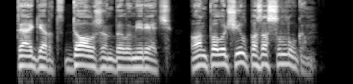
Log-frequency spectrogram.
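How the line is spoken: Harsh, through clenched teeth. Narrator (Russian): жестко процедил Грейвс

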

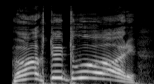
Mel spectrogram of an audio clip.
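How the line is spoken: Prisoner yelling. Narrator (Russian): заорал пленник

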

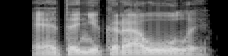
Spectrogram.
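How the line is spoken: Reluctant grumble. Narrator (Russian): неохотно проворчал Денебери

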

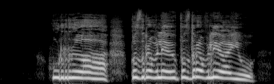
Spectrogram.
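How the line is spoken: Joyful shout. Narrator (Russian): закричала Галя

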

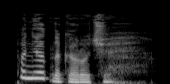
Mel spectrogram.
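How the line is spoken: Sighed. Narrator (Russian): вздохнула Настя

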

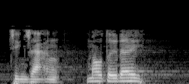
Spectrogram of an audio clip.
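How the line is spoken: Loud call. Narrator (Vietnamese): lớn tiếng hô

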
